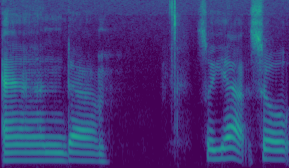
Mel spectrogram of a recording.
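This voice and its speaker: In a Canadian accent, a woman speaks with a very deep, low pitch, a dark, mellow tone and fairly even intonation. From Canada. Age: 60s. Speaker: musician. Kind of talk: livestream chat. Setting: live video stream. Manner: halting.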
